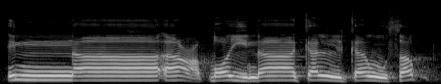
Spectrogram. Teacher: इन्ना अतैनाकल कौसर, हमजा आइन क्लियर रखना है, तो मोटा रखना है, नून पर खड़ा जबर है खींच कर अदा करना है, काफ को बारीक रखना है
